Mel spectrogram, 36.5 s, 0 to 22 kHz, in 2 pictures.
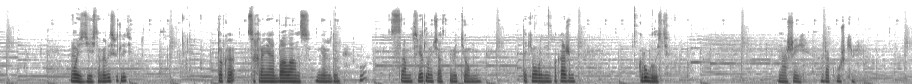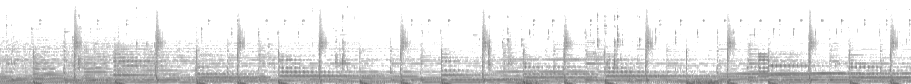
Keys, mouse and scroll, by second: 0.0-1.0 scroll up 4, 1.0 click, 2.0 f, 2.5-3.6 drag, 3.6 ctrl+z, 3.8 ctrl+z, 4.3 ctrl+z, 4.7-9.2 drag, 9.2 middle click, 9.8 click, 10.4-10.7 scroll up 2, 10.7 shift+middle click, 11.3-12.7 drag, 12.7 ctrl+z, 13.0 click, 13.3 ctrl+z, 13.6 ctrl+z, 14.2 click, 14.9-15.3 scroll up 2, 15.3-15.8 scroll down 1, 15.8-16.9 drag, 16.9 middle click, 17.7 click, 18.4 ctrl+z, 18.8 click, 19.6 ctrl+z, 20.0 click, 20.9 middle click, 21.3-22.2 scroll down 4, 22.2-24.4 drag, 24.4 middle click, 24.6-24.9 scroll up 1, 24.9 ctrl+z, 25.1 middle click, 25.4-25.8 scroll up 2, 25.8-26.3 scroll down 1, 26.3-27.9 drag, 27.9 ctrl+z, 28.4 f, 29.1-30.3 drag, 30.3 ctrl+z, 30.8 f, 31.7-36.4 drag.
